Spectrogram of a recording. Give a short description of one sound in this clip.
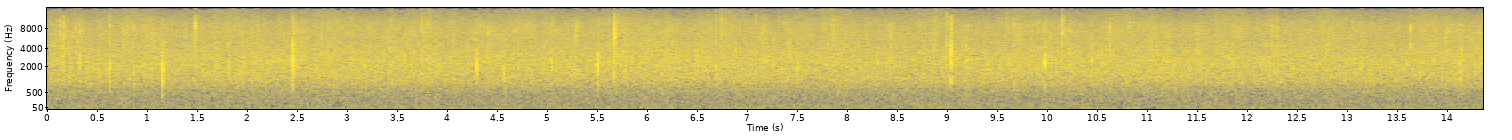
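Steady rain patters down, with occasional sharp drips.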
